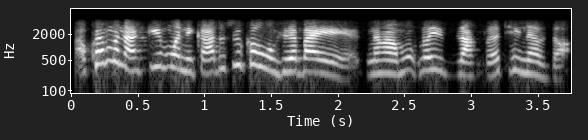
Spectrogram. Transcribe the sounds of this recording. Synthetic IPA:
ɐkʰojmɐnakːimonikadusukʰawmok̚s̬iɾabajnɐɦamuk̚nojlak̚pɐdɐtʰejnɐbdɔ̰

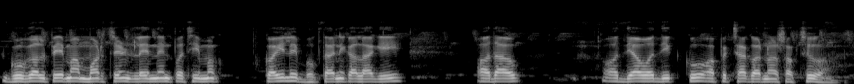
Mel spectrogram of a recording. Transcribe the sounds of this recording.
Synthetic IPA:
ɡuɡʌlpemamʌrt͡seɳɖlend̪enpʌt͡sʰimʌ | kʌilebʱuɡt̪anikalaɡi | ʌd̪a | ʌd̪jawʌd̪ikːoʌpek̚t͡sʰaɡʌrnʌsʌk̚t͡sʰu

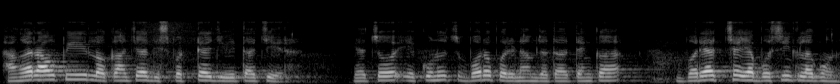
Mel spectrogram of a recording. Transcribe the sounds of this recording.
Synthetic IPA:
hãŋɡaɾawpilɔkãt͡ɕjad̪ispəʈːjad͡ʑiʋit̪at͡ɕiɾ | jat͡sɔekoɽ̃uːt͡sbɔɾɔpəɾiɽ̃amd͡zat̪at̪jãŋkã | bəɾjatːɕʰajabɔsĩŋklaɡuːn

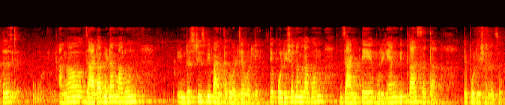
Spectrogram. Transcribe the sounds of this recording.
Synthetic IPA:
t̪əɾ | aŋɡad͡zaɽabiɽ̃ãmaɾuːn | iɳɖəsʈɾiːt͡sbʱiːbãnd̪t̪at̪ʋəɽlaʋəɽlet̪epoljuɕənə̃ŋlaɡuːnd͡zãɳʈebʱuɾɡjãŋkbʱiːt̪ɾasd͡zat̪a | t̪epoljuɕənəd͡zo

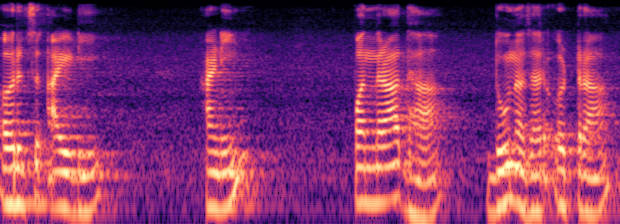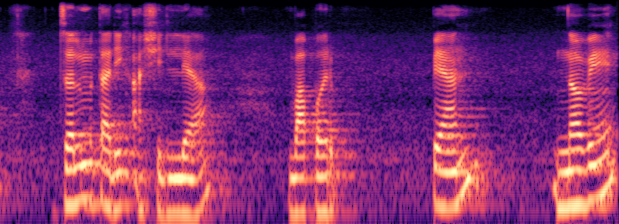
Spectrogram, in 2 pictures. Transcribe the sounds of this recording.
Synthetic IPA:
əɾd͡zajɽi | aɽ̃i | pənd̪ɾad̪ʱa | d̪onɦəd͡zaɾəʈɾa | d͡zəlmt̪aɾiːkʰa̰ɕilːja | ʋapəɾ | pjan | əʋẽ

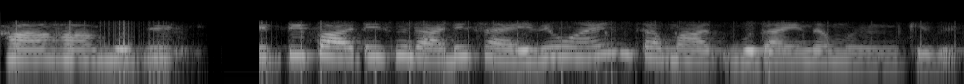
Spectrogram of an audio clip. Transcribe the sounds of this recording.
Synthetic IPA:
ɦãːɦãmʊ̃d͡ʑi | kɪʈipaːɾʈiːsmẽɾaːɖisaːiʋijũaːɦɪnɪ̆t̪ɐmãbʊd̪ʱaːĩːn̆d̪am̤ʊn̤ʊn̆kʰeːbḭ

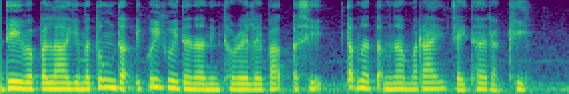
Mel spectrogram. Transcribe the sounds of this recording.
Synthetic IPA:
dejbɐpɐlaɡimɐtuŋdɐʔikujɡujdɐnɐniŋtʰɐwɾelɐjbak̚ɐsḭ | tɐp̚nɐtɐ̰m̚nɐmɐɾajt͡ʃɐjtʰɐɾɐkʰːi

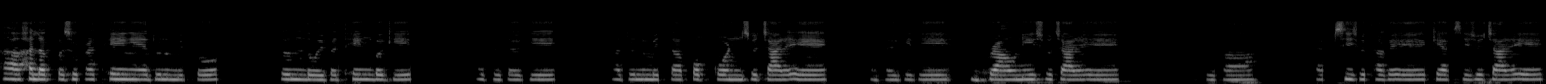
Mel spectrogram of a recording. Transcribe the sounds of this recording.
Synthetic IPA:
hɐlək̚pəsukʰɾat̪ʰeŋeɐd̪unumit̪ːɔ | pʰilmd̪ojbat̪ʰeŋbəɡi | ɐd̪ud̪ɐɡi | ɐd̪unumit̪ːapɔp̚koɾnsut͡ʃaɾee | ɐd̪ɐɡid̪i | bɾawnisut͡ʃaɾee | ɐd̪uɡa | epʰsisut̪ʰaɡəekepʰsisut͡ʃaɾee

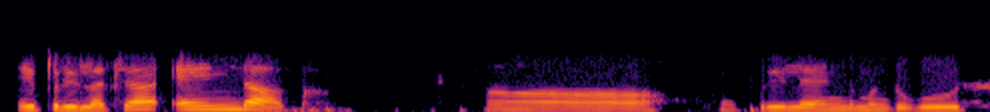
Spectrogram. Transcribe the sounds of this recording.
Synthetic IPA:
epɾilat͡ɕjaʔẽɳɖak | epɾilẽɳɖm̤əɳʈũɡuːd

